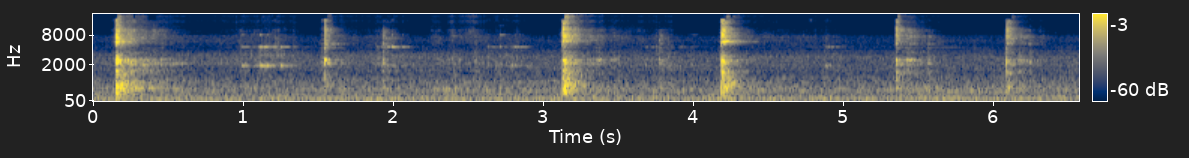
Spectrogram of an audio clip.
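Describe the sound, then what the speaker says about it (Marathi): Roasted peanuts are scooped from a kadhai into a bowl, giving a handful of sharp metallic clinks and scrapes at irregular intervals over a quiet background, with no voices. "नंतर भाजलेले शेंगदाणे मी एका बाउलमध्ये परत काढून घेतले।"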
